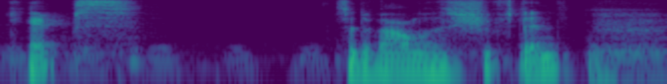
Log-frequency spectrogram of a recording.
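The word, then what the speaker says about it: keps: in Swedish it's pronounced caps so the vowel has shifted so but the word has been respelled to match the Swedish pronunciation uh yeah to mat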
